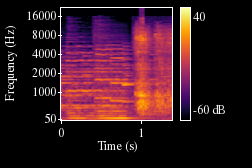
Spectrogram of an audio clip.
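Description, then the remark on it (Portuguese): A person imitates a pig during a recited poem about animals, starting with a long, low, droning grunt and breaking into a couple of rough, snorty oinks. It is fairly loud, with no other talking. “Diz o porco:”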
